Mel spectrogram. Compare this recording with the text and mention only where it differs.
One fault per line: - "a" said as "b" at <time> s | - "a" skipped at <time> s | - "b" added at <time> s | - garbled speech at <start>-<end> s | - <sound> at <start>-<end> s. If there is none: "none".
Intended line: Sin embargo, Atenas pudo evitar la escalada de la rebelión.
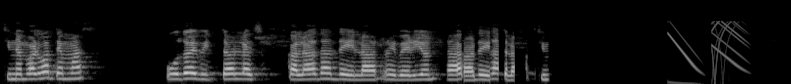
- garbled speech at 4.5-5.5 s
- chirp at 6.7-7.5 s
